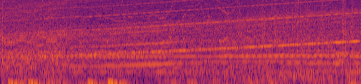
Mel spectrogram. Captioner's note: steady tone accelerating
